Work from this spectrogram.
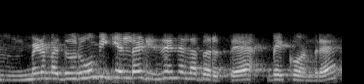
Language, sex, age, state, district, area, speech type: Kannada, female, 30-45, Karnataka, Hassan, urban, conversation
